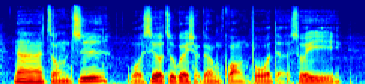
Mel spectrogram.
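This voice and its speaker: A man is speaking. His tone is dark and mellow. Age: 20s. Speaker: podcast host, university student. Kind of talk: casual solo monologue.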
